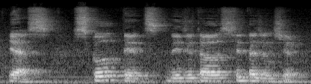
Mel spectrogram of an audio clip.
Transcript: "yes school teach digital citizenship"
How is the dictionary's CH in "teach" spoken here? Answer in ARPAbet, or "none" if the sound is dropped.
S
